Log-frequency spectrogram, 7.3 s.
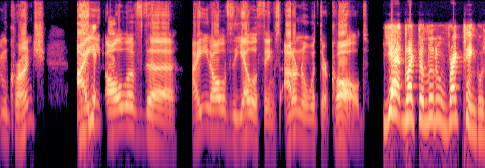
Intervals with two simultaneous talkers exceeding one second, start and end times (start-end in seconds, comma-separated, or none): none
